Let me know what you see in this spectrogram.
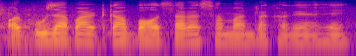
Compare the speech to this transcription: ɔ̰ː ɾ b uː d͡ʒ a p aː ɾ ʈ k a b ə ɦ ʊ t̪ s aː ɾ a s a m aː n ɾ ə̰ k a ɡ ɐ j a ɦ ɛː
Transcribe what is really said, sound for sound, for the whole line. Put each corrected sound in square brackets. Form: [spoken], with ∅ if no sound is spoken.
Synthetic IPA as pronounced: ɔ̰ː ɾ [p] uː d͡ʒ a p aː ɾ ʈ k a b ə ɦ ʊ t̪ s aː ɾ a s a m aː n ɾ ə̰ [kʰ] a ɡ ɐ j a ɦ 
